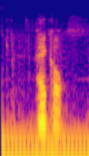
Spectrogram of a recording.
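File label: "eikel", Dutch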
